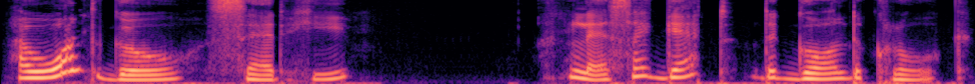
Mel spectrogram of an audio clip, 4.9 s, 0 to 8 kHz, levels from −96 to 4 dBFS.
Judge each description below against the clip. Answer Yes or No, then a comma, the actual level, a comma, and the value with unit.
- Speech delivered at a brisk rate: No, slow, 135 wpm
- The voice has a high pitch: Yes, high, 215 Hz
